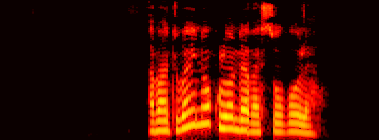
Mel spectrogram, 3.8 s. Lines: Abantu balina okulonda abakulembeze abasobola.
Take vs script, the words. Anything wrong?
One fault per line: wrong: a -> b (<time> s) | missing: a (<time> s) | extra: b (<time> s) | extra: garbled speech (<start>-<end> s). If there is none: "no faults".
missing: abakulembeze (2.4 s)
